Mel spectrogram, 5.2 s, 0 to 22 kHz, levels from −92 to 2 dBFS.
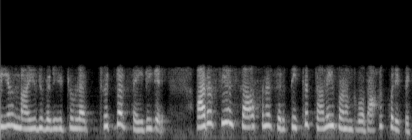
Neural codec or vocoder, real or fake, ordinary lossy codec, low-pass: codec, 16 kHz, 1.1 kbps, Voila-Tokenizer; fake; Opus, 24 kbps; 3.6 kHz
